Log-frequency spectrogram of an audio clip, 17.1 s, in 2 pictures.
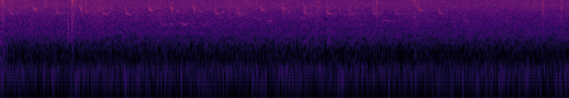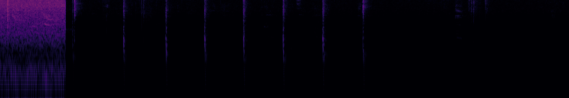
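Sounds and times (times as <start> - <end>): outdoor hiss: 0.0 - 9.6.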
